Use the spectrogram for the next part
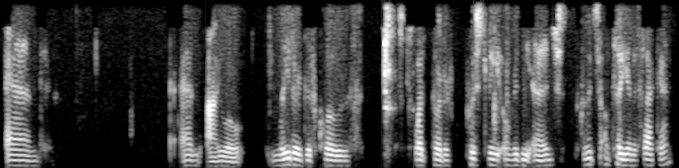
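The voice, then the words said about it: Tired-sounding voice. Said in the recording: “my voice is tired”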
